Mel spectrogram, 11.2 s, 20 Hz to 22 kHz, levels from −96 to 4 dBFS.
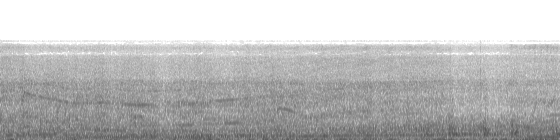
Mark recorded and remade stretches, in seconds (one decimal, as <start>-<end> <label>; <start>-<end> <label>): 0.0-11.2 recorded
